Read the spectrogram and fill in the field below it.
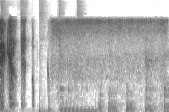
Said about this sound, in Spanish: Yo lo encontré, maestro, volver a experimentar el sonido del Dolby, de la cinta pasando. Fue nostalgia pura.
